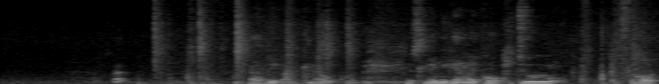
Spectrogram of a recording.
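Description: Footsteps approach across a wooden floor.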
